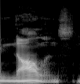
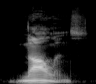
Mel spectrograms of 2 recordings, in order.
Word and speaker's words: New Orleans: Or as they say, Nollins. – Yeah, we don't say it correctly.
